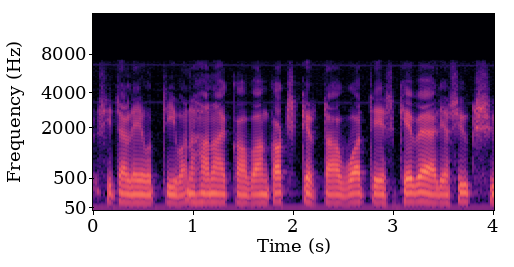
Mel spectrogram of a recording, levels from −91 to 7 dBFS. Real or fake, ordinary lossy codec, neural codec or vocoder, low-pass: real; none; none; 7.2 kHz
